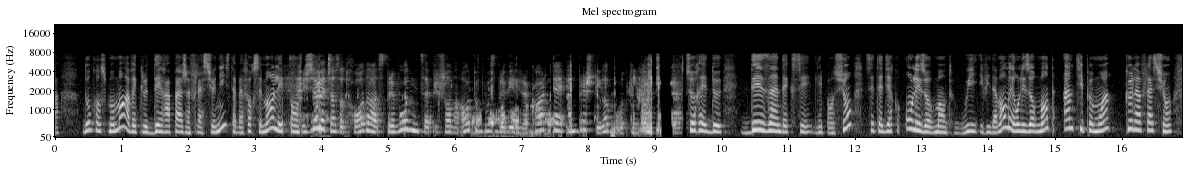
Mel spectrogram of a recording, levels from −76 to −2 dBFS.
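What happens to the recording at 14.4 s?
At 14.4 s the speech carries on intact, with no dropout, glitch or distortion, only the ordinary band-limiting of call microphone processing.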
